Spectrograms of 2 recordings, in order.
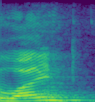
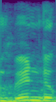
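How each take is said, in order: First: वाइंड with a long "eye" vowel, rhyming with find; poetic pronunciation. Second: Said in the usual way. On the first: Shown as a demonstration. Teacher telling students how to read it, वाइंड with an "eye" vowel. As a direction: read wind as वाइंड, like "wined". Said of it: "तो वाइंड ही कहकर पढ़ेंगे". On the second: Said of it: "ये जो विंड लिखा है".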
